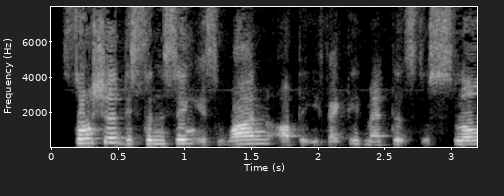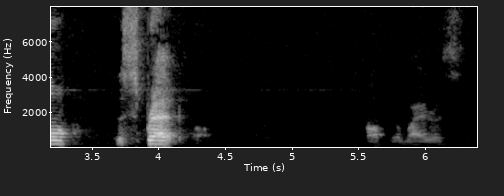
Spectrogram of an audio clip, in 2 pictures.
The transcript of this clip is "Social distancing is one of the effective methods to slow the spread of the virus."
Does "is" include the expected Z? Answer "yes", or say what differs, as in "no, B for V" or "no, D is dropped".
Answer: no, S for Z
